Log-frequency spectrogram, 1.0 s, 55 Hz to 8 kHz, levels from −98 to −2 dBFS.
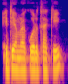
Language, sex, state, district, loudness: Bengali, male, West Bengal, Dakshin Dinajpur, -18 LUFS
